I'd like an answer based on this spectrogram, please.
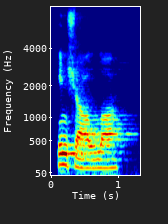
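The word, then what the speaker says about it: إن شاء الله: হলো তারপর বলছে ইনশাআল্লাহ ঠিক আছে এটা প্রপার প্রোনাউন্সিয়েশন হচ্ছে ইনশাআল্লাহ তাহলে বাংলা ঠিক আছে ইনশাআল্লাহ আমরা তাজবিদ ক্লাস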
